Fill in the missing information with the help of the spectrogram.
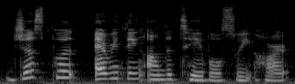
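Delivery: usual speaking voice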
